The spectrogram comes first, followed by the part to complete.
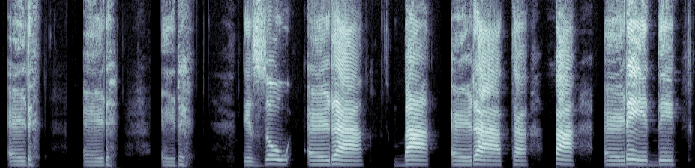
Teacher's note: como que eu produzo batendo a língua rapidinho no céu da boca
